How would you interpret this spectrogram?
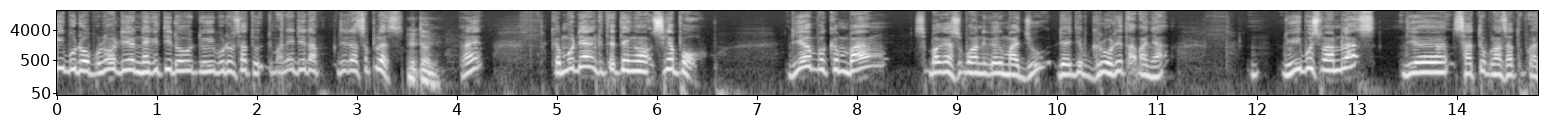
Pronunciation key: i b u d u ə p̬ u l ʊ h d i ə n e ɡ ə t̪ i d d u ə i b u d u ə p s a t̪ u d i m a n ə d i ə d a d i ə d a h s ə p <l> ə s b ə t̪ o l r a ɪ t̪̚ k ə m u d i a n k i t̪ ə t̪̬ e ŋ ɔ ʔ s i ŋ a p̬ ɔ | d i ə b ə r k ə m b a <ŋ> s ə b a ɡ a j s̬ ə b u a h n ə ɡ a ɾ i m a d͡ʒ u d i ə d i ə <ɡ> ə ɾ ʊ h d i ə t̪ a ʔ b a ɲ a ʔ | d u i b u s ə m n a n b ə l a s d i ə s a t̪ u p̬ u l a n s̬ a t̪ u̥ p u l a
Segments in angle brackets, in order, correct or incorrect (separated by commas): correct, correct, correct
